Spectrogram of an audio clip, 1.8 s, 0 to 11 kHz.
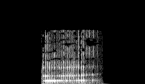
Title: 5 Minutes 💥 Funny Burp Sound Affect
